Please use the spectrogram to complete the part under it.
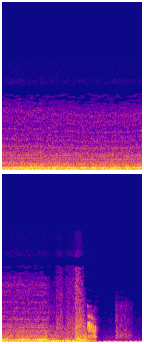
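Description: A motorcycle engine roars at speed.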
